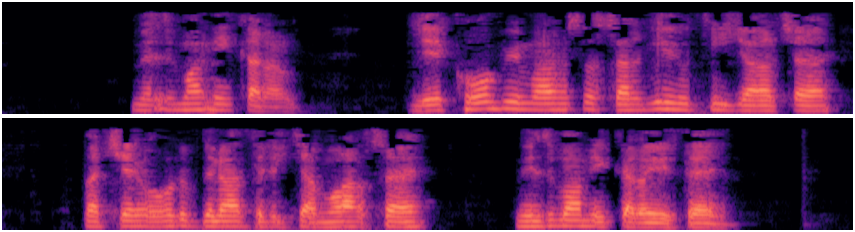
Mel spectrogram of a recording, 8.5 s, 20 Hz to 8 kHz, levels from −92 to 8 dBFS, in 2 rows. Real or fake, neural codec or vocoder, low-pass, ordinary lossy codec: fake; codec, 16 kHz in and 24 kHz out, 0.6 kbps, FireRedTTS-2 codec; 7.2 kHz; MP3, 24 kbps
